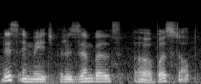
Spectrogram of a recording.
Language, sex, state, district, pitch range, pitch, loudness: English, female, Karnataka, Bangalore, 120-135 Hz, 130 Hz, -17 LUFS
